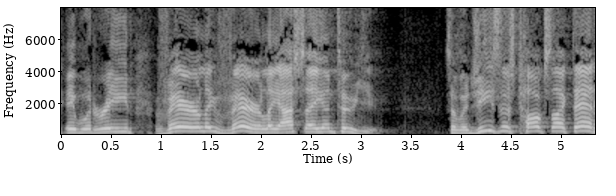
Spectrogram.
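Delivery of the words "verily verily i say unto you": lightly archaic, proclaiming verily; a touch of old-Bible solemnity, louder; mock King James proclamation; King James style. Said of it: "In the old King James Version".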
